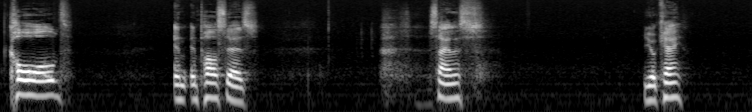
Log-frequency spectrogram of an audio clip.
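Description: A middle-aged man speaks calmly into a microphone in short, paused phrases.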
